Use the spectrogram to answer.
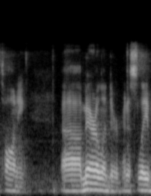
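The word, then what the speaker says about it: Taney: no no no Roger t t NE y it looks like tiny believe it's pronounced Tony uh marylander and a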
